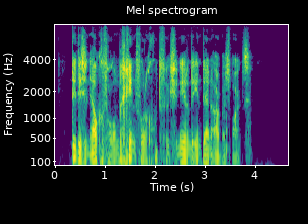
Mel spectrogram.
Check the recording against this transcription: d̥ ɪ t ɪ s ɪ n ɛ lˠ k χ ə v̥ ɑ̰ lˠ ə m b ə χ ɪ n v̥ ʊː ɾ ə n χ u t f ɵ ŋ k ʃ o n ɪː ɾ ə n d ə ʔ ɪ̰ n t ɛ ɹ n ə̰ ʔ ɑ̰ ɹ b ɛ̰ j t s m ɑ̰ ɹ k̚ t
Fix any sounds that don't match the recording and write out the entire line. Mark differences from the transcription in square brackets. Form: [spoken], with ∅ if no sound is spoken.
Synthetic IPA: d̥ ɪ t ɪ s ɪ n ɛ lˠ k χ ə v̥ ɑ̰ lˠ ə [n] b ə χ ɪ n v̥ ʊː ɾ ə n χ u t f ɵ ŋ k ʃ o n ɪː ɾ ə n d ə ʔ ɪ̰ n t ɛ ɹ n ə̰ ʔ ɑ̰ ɹ b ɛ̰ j t s m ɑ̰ ɹ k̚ t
